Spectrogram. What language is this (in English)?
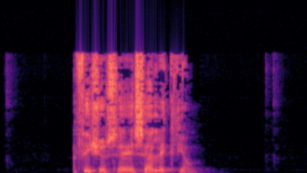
Galician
